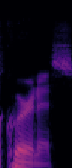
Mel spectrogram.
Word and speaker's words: Quirinus: new limited ssr lancer romulus equal currenus or romulus queerness i'll probably just say it that way because that's how it's pronounced but there's an equal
